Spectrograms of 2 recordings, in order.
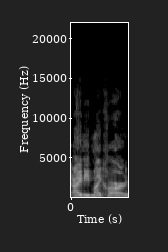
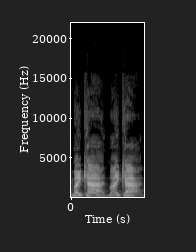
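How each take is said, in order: First: Slow, careful "I need my card", the R in "card" said clearly; enunciating "card" slowly with a clear R; enunciated. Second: "card" without the R, said twice, Boston style; Boston accent, "my cahd"; Boston accent, repeated. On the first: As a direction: spell out "card" with a full R, slowly. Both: Retold or imitated. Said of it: "I had to enunciate".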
